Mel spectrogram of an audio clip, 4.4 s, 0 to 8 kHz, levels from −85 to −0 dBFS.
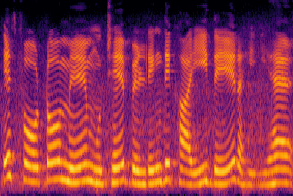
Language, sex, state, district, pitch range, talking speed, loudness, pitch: Hindi, female, Madhya Pradesh, Katni, 200-240 Hz, 120 wpm, -13 LUFS, 215 Hz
